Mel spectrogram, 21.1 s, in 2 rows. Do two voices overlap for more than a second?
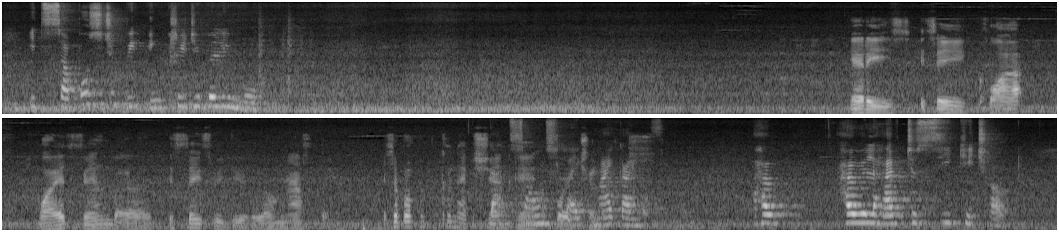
Yes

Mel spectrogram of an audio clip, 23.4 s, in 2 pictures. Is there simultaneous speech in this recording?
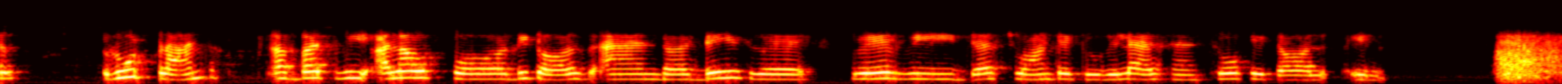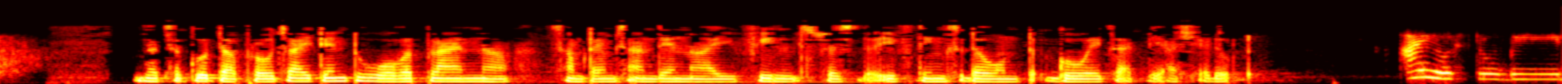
No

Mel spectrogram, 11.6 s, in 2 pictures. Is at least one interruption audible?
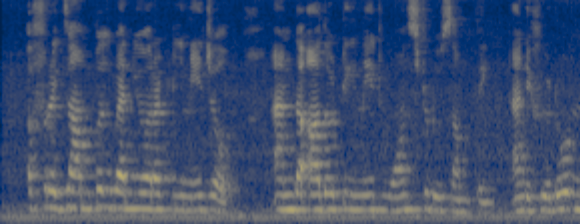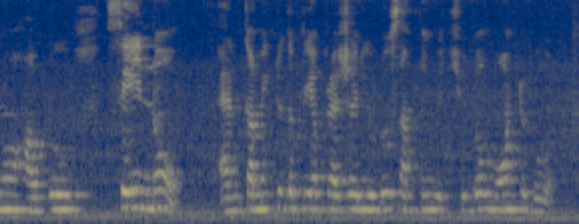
No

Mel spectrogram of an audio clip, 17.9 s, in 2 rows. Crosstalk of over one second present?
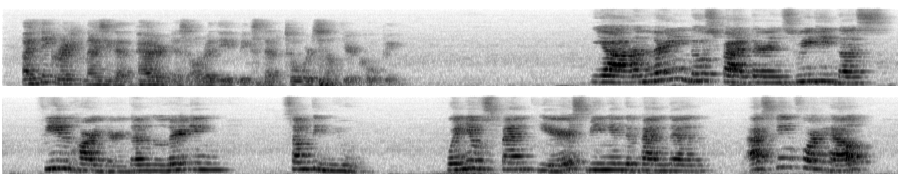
No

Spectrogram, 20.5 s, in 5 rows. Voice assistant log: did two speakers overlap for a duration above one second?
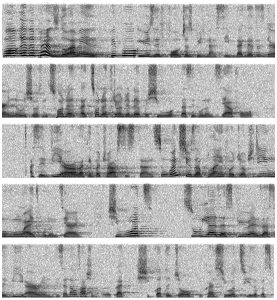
No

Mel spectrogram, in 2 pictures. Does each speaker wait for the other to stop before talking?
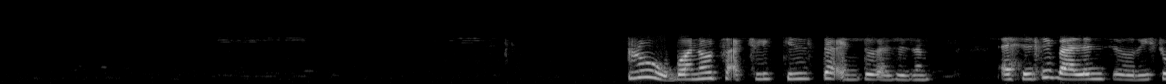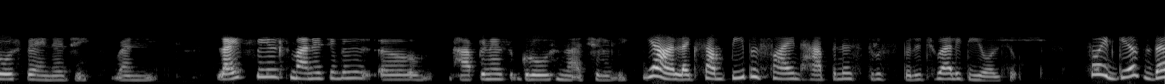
Yes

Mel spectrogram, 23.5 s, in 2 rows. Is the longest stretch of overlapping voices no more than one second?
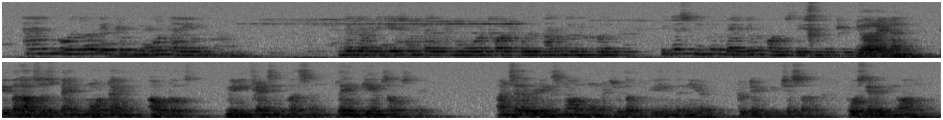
Yes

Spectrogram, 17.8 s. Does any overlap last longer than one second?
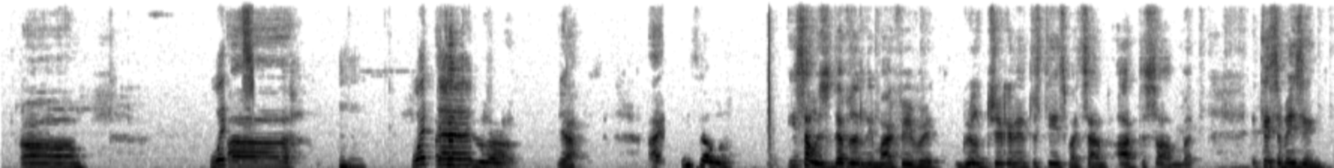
No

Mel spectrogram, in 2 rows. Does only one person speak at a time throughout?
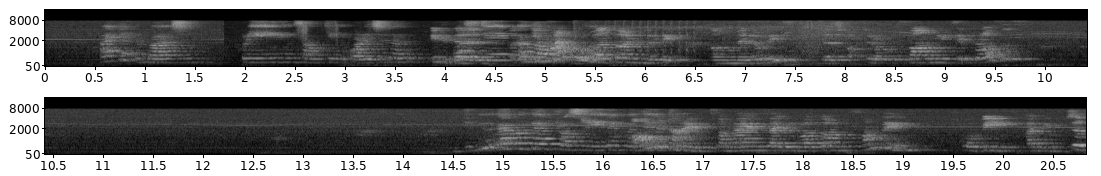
No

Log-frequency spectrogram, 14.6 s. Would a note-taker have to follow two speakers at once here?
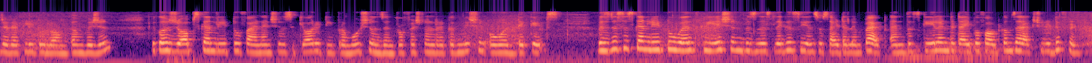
No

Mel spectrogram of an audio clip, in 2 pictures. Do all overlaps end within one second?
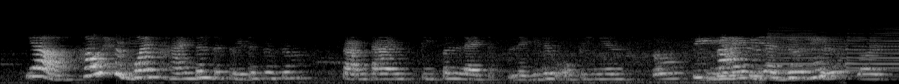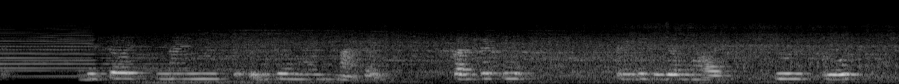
No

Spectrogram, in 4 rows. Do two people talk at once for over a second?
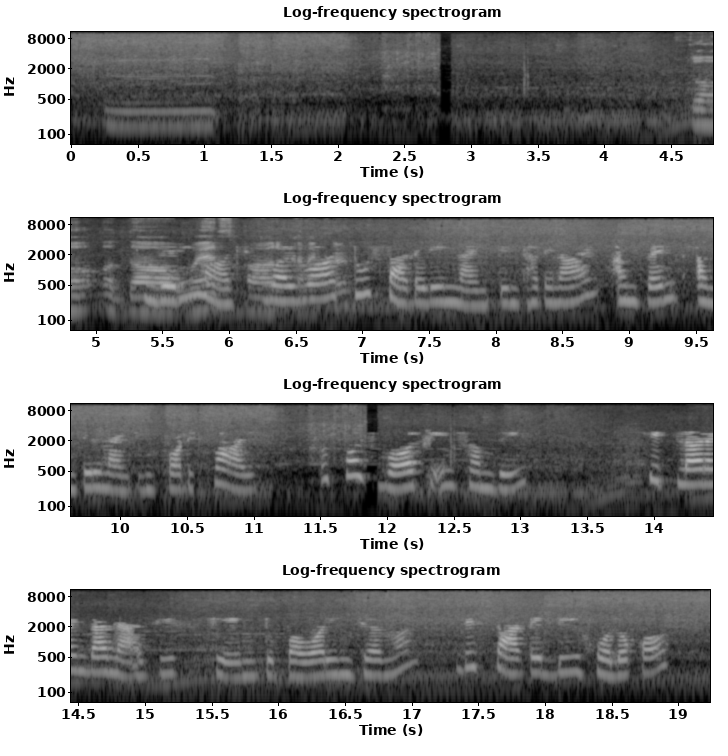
Yes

